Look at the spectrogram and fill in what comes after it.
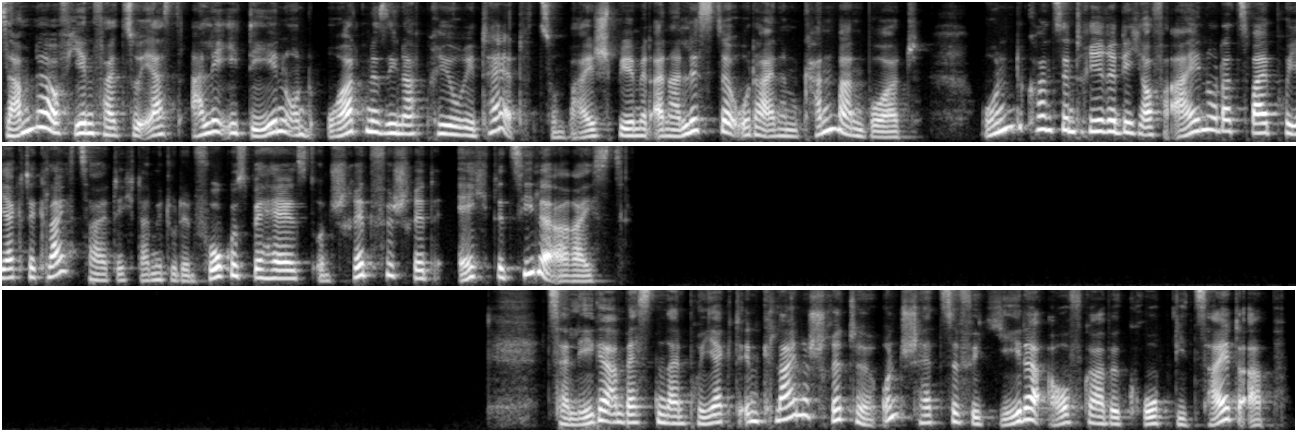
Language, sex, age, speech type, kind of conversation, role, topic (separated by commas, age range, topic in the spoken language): German, female, 40-44, read, expert-assistant, expert, Wie kann ich Ziele realistisch planen und Motivation behalten?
